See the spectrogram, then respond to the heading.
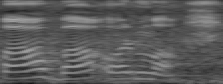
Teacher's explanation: तो जब sounds produce किए जाते हैं कॉन्सोनेंट्स में प ब और म, ये जो प्रोड्यूस किए जाते हैं इसमें हम क्या करते हैं, दोनों लिप्स को एक साथ लाते हैं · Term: बाइलेबल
